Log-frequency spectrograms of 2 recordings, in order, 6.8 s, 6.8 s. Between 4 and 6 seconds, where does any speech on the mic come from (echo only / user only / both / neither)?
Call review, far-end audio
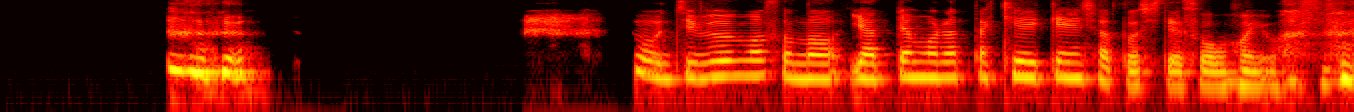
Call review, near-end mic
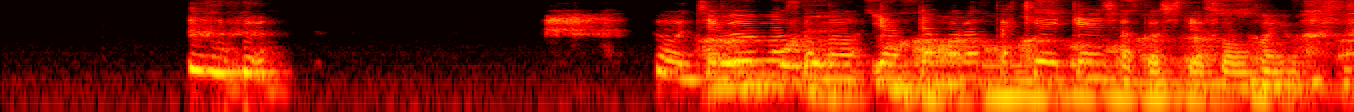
both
